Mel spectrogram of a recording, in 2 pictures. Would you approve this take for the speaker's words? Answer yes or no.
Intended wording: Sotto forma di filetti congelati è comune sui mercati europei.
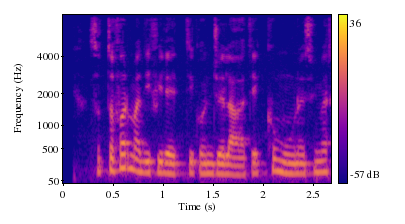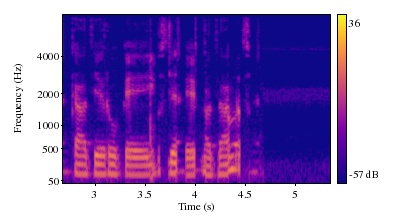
no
